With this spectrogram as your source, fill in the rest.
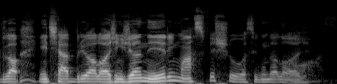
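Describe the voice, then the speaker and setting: A man with a Brasília accent talks at a fairly quick pace. His pitch is medium, on a very clean recording with a silent background. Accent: Brazilian Portuguese, Brasília. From Brasília, Brazil. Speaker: barber. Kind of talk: casual chat. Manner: slangy, relaxed.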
